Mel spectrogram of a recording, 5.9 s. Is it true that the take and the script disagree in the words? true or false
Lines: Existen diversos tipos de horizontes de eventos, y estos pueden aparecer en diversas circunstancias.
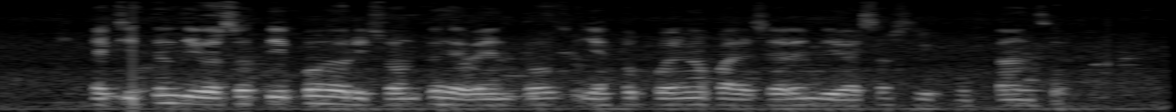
false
